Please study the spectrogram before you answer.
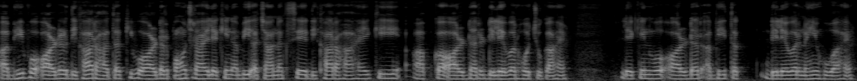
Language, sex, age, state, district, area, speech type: Urdu, male, 18-30, Uttar Pradesh, Ghaziabad, urban, spontaneous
